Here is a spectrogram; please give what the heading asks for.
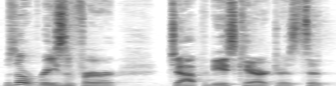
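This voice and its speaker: A man with a mild Canadian accent talks casually on a podcast, in a bright, edgy tone. He thinks aloud and often lets his sentences trail off quietly. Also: mid-range voice, a little fast. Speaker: podcast panelist. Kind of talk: casual chat.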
